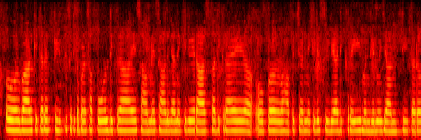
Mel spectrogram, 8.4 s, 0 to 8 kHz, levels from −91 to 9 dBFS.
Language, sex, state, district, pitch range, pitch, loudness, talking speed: Hindi, female, Rajasthan, Nagaur, 210-220 Hz, 215 Hz, -27 LUFS, 250 wpm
